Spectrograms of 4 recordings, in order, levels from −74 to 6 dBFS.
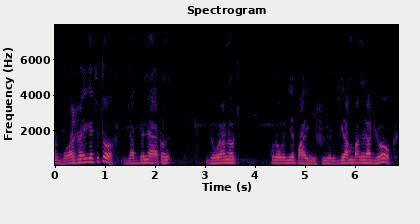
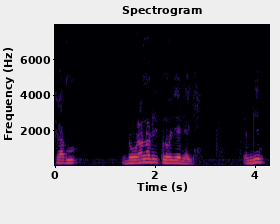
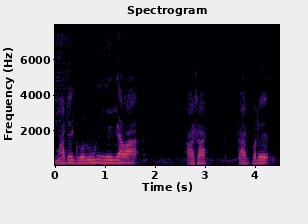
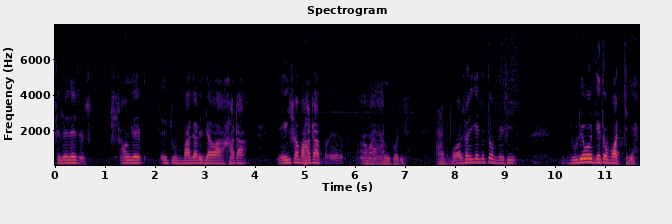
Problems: none marked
